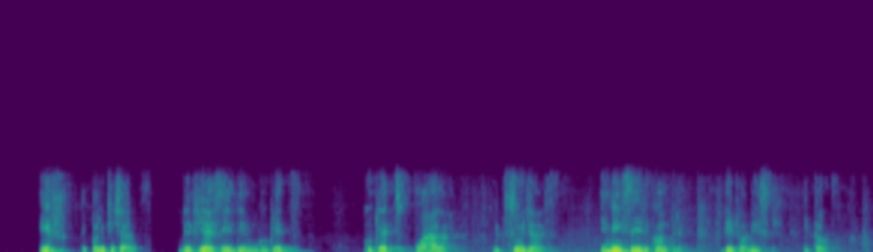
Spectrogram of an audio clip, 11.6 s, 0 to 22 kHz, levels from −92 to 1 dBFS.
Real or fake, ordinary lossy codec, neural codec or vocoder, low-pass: fake; Opus, 32 kbps; codec, 24 kHz, 6 kbps, HILCodec; 7.2 kHz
